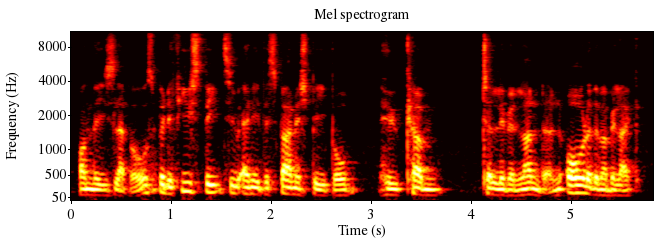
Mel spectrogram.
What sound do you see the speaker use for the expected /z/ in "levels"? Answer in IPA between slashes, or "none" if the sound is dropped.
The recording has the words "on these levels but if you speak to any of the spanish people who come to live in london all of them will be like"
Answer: /z/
